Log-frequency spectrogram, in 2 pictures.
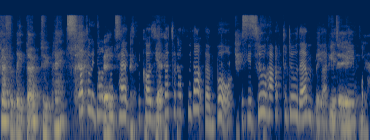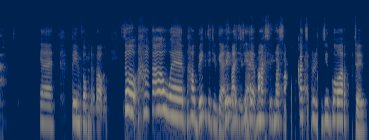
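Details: Adult women in conversation; normal speech.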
